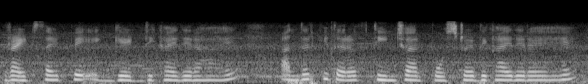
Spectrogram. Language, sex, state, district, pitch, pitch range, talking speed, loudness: Hindi, female, Gujarat, Valsad, 200 Hz, 195-210 Hz, 195 wpm, -16 LUFS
